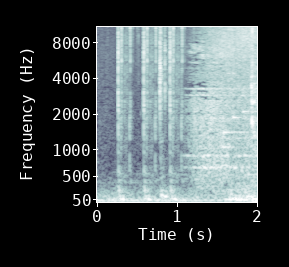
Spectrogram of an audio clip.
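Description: Video slot game sound effects: a quick run of light clicks as the symbols tumble in, then a swell of noise with faint tones, rising over the last second as the spin lands on a win.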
